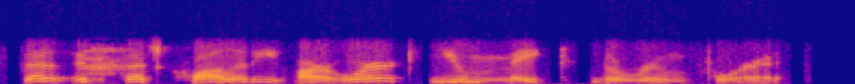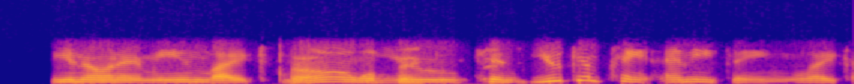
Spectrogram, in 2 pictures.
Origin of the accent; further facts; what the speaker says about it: Houston, Texas, United States; You know, I just felt like I hit, you know, the ceiling in Houston. And I love my hometown. Like, shout out to all my family and friends in Houston. I love Houston so much. It's home base.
